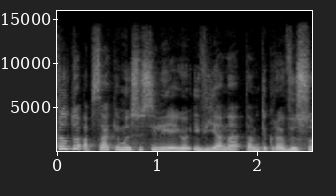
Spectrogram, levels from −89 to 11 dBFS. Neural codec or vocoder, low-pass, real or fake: none; 14.4 kHz; real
